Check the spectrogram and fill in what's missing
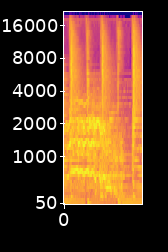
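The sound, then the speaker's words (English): A horse on a farm neighs loudly, a single shaky whinny that wavers and slides downward in pitch over a second and a half, with no voices around it. “Right, the horses go as they gallop around the farm.”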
